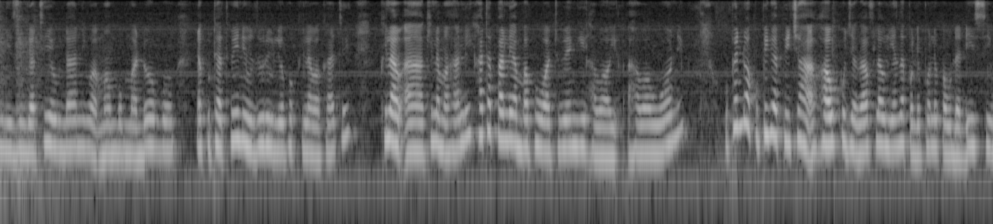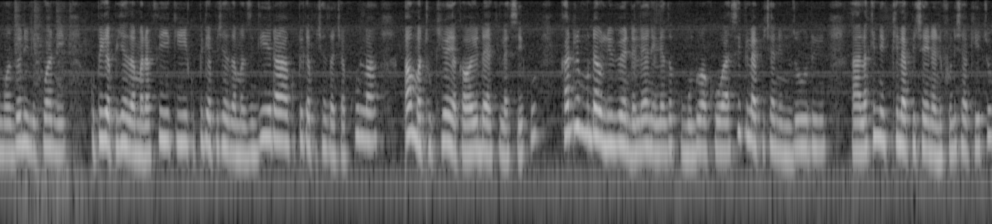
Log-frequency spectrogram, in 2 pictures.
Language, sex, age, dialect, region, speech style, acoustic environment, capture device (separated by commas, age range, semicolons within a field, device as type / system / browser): Swahili, female, 25-34, Kenya - Mombasa, Kenya, relaxed, silence, desktop / Windows / Chrome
